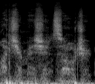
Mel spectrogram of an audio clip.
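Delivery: close, whispered voice. Voicing an unseen figure whispering into a player's ear: whispering in your ear. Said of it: "got it over your right ear".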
